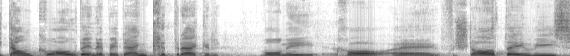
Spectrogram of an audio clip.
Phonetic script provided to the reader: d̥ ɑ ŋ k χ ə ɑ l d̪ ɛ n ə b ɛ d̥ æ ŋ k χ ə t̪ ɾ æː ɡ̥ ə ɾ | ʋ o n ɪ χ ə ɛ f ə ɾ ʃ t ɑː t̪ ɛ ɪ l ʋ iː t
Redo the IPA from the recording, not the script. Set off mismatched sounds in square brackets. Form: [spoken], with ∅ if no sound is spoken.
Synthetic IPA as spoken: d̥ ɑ ŋ k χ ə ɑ l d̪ ɛ n ə b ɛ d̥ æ ŋ k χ ə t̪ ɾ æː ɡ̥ ə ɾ | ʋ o n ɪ χ [ɑ] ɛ f ə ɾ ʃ t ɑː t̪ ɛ ɪ l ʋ iː [s]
